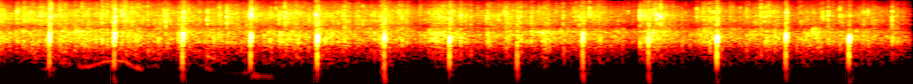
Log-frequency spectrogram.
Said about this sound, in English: So thank you so much for doing this today. Let's give them a round of applause and thank them.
